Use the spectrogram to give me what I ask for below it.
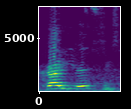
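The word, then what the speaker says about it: αἵρεσις: ese término griego es jairesis, con J. Ja con acento en la A, jairesis, así como suena.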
